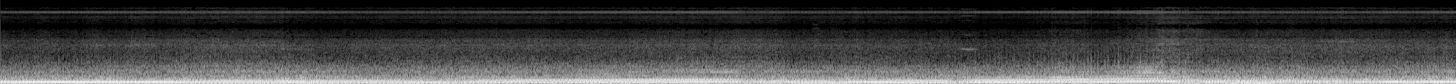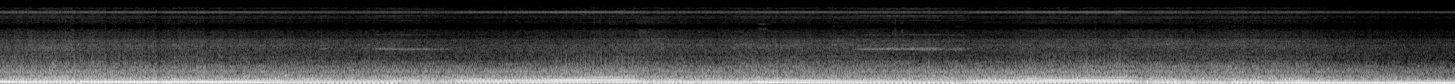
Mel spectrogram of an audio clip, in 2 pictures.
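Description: Car engine heard from inside the cabin, a low steady note whose pitch rises under acceleration and drops back several times.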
